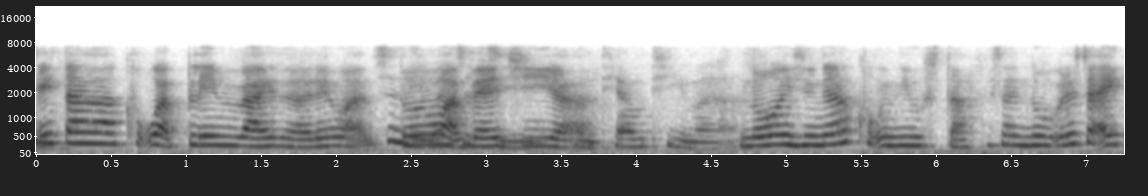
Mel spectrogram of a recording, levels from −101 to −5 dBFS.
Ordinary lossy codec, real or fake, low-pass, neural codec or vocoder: Opus, 32 kbps; real; 7.2 kHz; none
